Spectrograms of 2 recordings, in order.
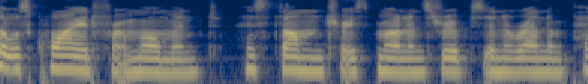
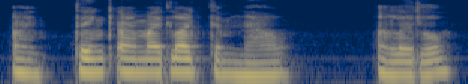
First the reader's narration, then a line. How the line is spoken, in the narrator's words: he murmured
